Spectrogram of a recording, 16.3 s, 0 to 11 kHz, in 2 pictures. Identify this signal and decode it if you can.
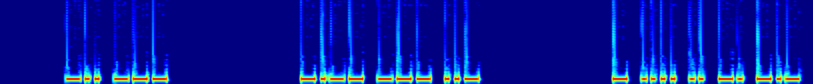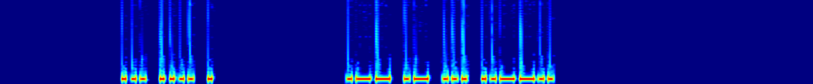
Morse code, heard as a keyed tone, about 25 wpm, 700 Hz. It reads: DO YOU THINK SHE WAS?
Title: 4x Word-Spacing - Sentences from Top 200 Words - 25wpm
